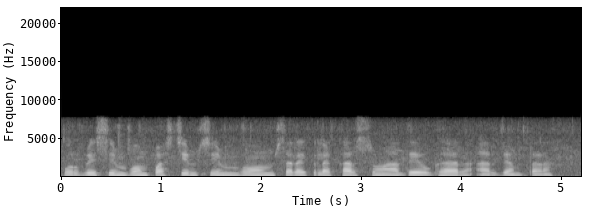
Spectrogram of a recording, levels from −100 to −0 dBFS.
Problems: none marked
